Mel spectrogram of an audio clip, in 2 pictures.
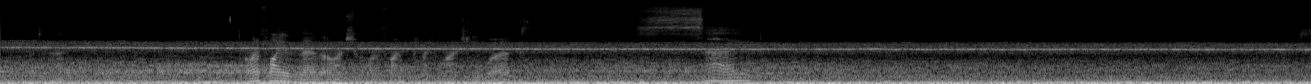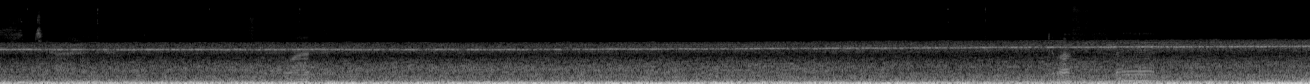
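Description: Propeller engines drone steadily with a low roar.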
